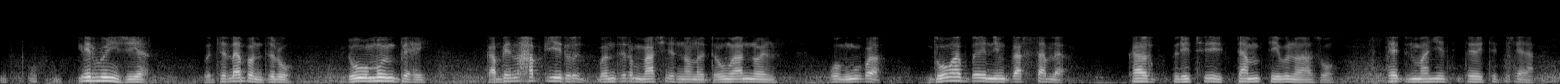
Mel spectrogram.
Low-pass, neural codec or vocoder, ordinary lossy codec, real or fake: 3.6 kHz; codec, 16 kHz in and 24 kHz out, 0.6 kbps, FocalCodec, streaming, 4096 codes; AAC, 32 kbps; fake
